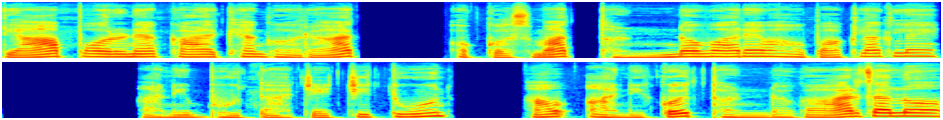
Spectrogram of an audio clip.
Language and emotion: Goan Konkani, fearful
